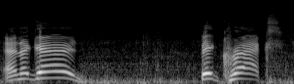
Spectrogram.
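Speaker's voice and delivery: calling out a warning. Real, not acted. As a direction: shout the hazard back down the line. Calling road hazards to riders behind.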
